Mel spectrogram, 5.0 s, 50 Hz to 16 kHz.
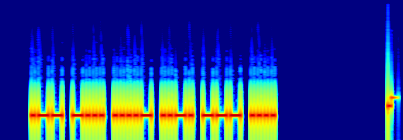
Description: Morse code, heard as a keyed tone, about 28 wpm, 700 Hz. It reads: WB4FOH
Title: USA Call Signs Repeated 3x 28wpm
